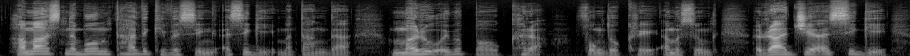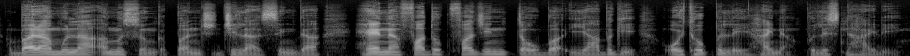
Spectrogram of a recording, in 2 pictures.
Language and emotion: Manipuri, neutral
